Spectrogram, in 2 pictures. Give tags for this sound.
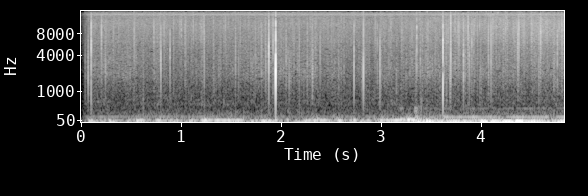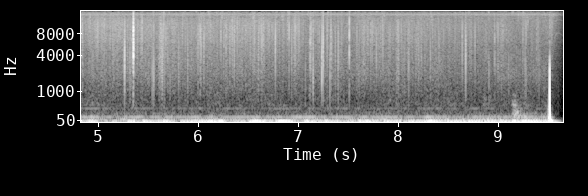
album; crackle; lofi; LP; noise; noisy; pop; record; surface-noise; turntable; vintage; vinyl; vinyl-record

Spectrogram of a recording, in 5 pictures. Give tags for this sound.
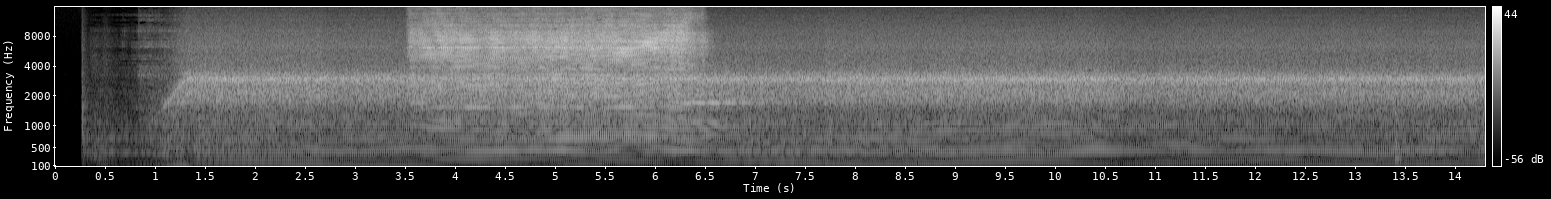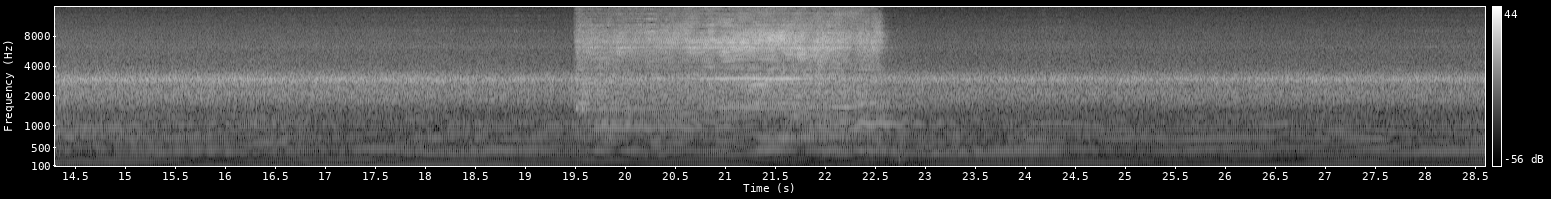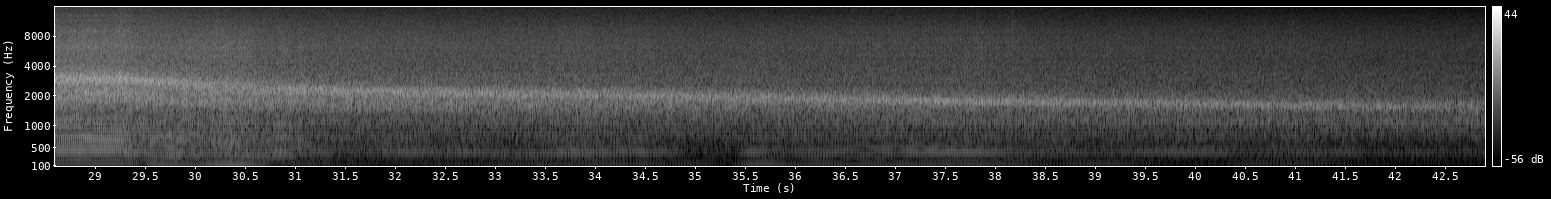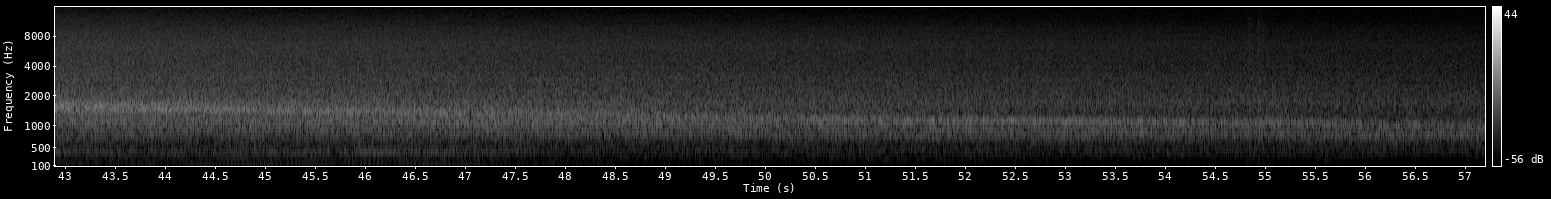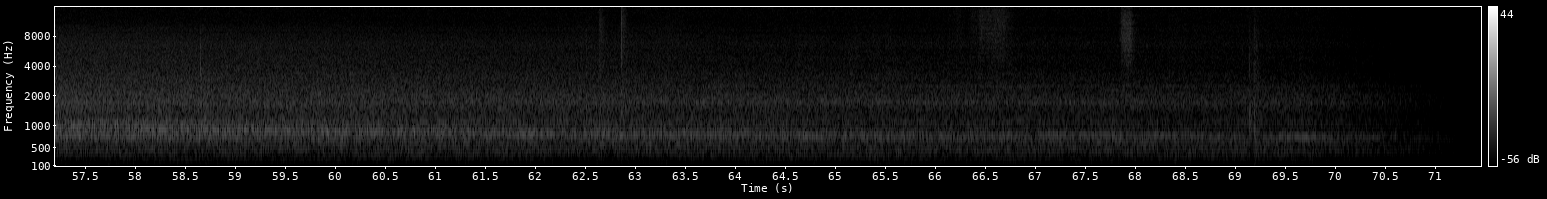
machine; wood; saw; bench-saw; carpentry; cutting; woodwork; machinery; electric; mechanical; circular-saw; circular; joinery; crosscutting; sawing; field-recording

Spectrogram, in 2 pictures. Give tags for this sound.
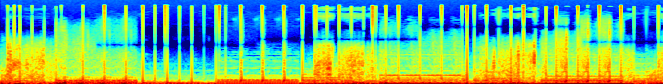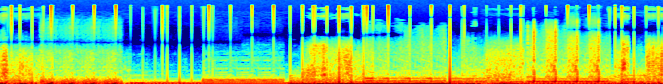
abstract; broken; digital; electric; freaky; futuristic; glitch; machine; mechanical; noise; sound-design; strange

